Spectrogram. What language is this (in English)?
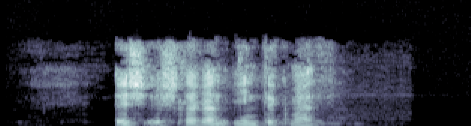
Bashkir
